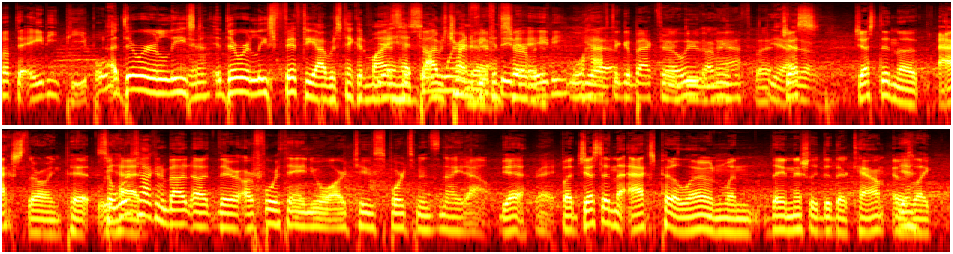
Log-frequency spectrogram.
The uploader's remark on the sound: Live from the Great American Outdoor Show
